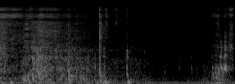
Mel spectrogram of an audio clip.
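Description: Hand handling a cardboard shipping box, folding back its flap: a rustle and scrape of cardboard with a light knock about a second in, dying away in the second half.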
